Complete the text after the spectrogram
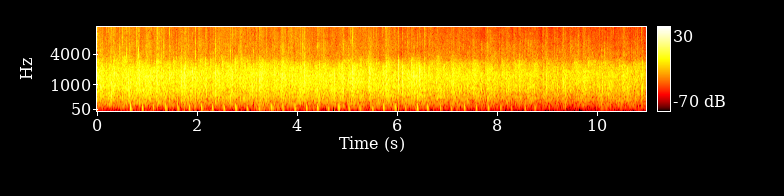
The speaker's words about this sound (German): Vielen, vielen Dank. Und ich glaube, an dieser Stelle haben sich unsere Rednerinnen und Redner einen großen Applaus verdient.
